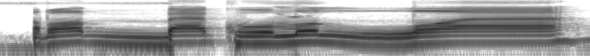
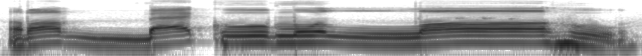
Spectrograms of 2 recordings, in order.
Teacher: Jangan ke vokal A karena dia tebal. Jadi vokal A-nya gemuk. Jangan ke vokal A yang tipis ya.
